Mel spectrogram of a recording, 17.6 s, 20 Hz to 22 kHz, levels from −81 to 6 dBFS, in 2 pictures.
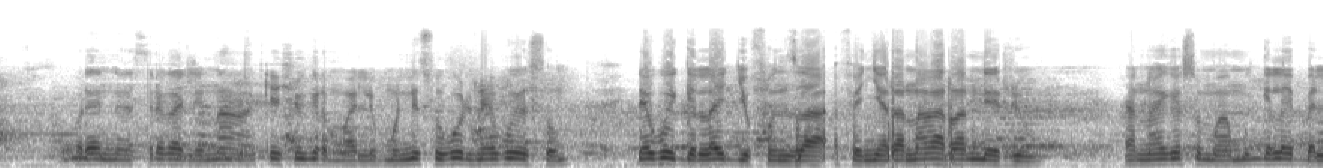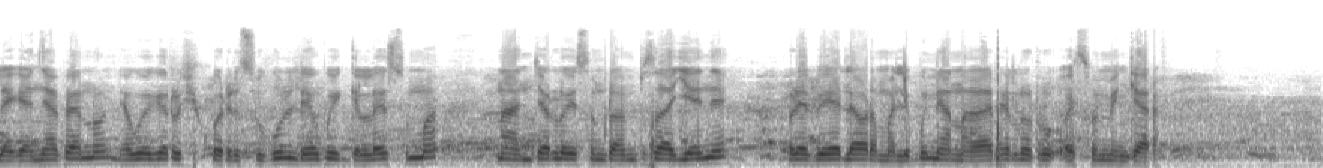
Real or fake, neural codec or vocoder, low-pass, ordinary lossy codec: real; none; 10.8 kHz; MP3, 64 kbps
